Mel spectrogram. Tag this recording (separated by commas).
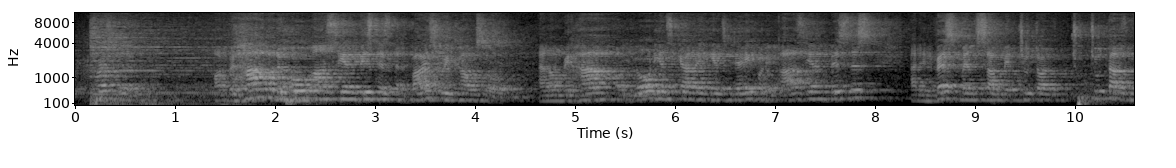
Male speech, Speech, Narration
